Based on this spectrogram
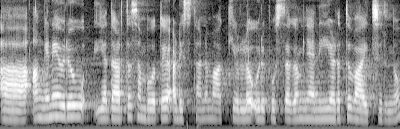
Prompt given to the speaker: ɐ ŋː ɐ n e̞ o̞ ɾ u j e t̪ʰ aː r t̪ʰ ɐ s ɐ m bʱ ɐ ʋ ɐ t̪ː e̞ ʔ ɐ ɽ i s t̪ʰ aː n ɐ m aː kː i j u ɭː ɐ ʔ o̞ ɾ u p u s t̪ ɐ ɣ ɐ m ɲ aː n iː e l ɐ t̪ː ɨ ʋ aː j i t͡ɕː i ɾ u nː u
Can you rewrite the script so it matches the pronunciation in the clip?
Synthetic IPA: ɐ ŋː ɐ n e̞ o̞ ɾ u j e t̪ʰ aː r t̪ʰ ɐ s ɐ m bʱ ɐ ʋ ɐ t̪ː e̞ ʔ ɐ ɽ i s t̪ʰ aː n ɐ m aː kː i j u ɭː ɐ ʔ o̞ ɾ u p u s t̪ ɐ ɣ ɐ m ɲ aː n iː e ɽ ɐ t̪ː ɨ ʋ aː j i t͡ɕː i ɾ u nː u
